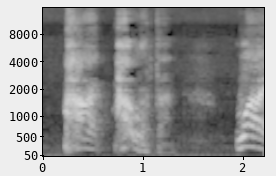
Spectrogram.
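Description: A man's voice: two short, emphatic vocal bursts in the first second, then a lull.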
